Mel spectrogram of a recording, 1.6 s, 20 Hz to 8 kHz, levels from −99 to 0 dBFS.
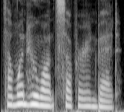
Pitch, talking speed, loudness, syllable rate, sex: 200 Hz, 270 wpm, -16 LUFS, 6.4 syllables/s, female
